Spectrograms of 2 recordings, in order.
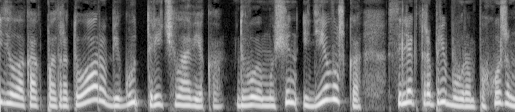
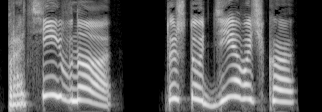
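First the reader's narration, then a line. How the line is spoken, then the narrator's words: Shouted back. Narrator (Russian): крикнул в ответ Леонид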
